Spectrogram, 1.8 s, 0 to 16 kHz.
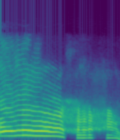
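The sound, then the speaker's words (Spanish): A voice imitates a scream heard from a cinema audience at Gran Plaza watching the seventh Harry Potter film, part 1, when Harry and Hermione seemed about to kiss: one long, loud, sustained wailing cry, falling slightly at the end, followed by two shorter, quieter yelps. “como cuando se oyó muy raro ese grito, ¿verdad?”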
